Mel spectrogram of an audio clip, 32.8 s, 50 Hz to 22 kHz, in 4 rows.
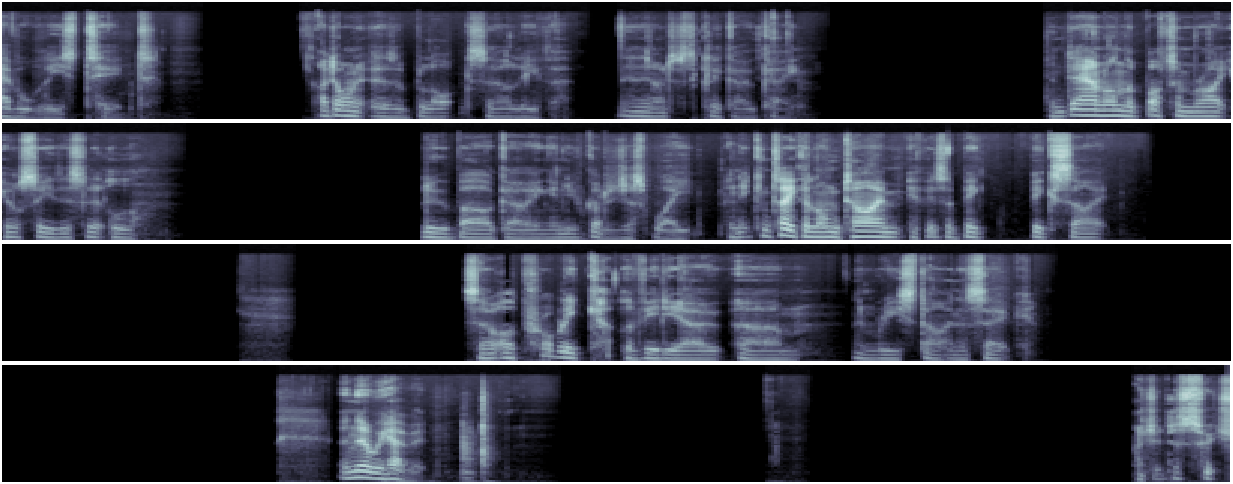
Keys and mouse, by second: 5.3 click, 28.6 middle click, 29.3 middle click, 31.6 click.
